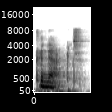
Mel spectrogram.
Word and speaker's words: connect: the salad one more connect connect two syllables emphasis where on the second syllable the e sound connect first syllable becomes the schwa very quick unemphasized a schwa sound connect connect let's connect later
